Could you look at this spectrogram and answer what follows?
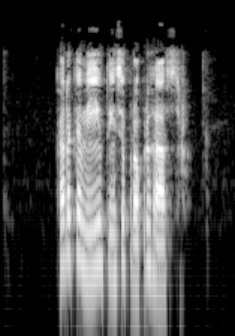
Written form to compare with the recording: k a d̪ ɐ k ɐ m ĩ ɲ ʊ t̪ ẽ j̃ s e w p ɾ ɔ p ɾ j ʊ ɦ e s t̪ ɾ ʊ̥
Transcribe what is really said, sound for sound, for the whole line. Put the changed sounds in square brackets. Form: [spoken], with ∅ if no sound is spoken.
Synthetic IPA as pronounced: k a d̪ ɐ k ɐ m ĩ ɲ ʊ t̪ ẽ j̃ s e w p ɾ ɔ p ɾ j ʊ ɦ [a] s t̪ ɾ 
